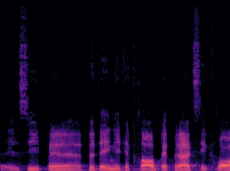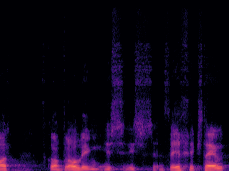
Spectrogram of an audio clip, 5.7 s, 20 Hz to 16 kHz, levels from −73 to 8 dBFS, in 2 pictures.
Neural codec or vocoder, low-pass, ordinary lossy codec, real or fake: codec, 44.1 kHz, 2.6 kbps, DAC; 14.4 kHz; Opus, 32 kbps; fake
